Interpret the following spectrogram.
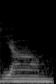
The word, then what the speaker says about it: yam: Breathing in, the seed syllable here is Yam, Y-A-M.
